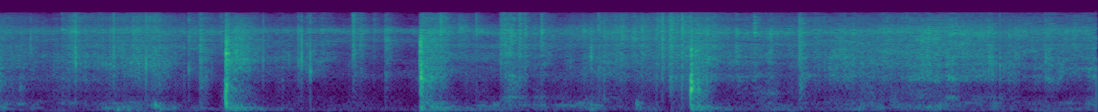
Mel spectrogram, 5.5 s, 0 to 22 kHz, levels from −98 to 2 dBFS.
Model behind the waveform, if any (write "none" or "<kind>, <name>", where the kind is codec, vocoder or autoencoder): codec, SNAC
